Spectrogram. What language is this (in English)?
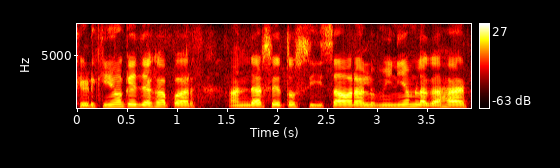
Hindi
